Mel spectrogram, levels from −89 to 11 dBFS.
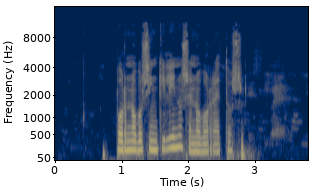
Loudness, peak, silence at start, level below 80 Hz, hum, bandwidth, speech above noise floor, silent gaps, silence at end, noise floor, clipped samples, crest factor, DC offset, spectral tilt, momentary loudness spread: -24 LUFS; -6 dBFS; 0.7 s; -48 dBFS; none; 11 kHz; 41 dB; none; 0.95 s; -64 dBFS; under 0.1%; 18 dB; under 0.1%; -6 dB/octave; 15 LU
